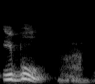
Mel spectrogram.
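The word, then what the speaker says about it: hibou: Hibo nahi hoga. In French, H is there, but we do not It is pronounce silent. H. We go for the next vowel. So Ibu.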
